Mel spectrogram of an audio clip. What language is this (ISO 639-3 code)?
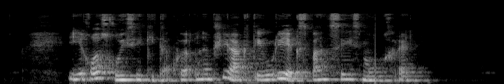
kat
